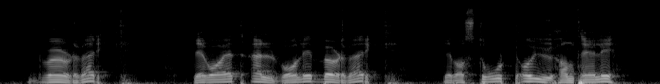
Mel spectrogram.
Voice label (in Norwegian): boLvaerk, Numedalsmål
